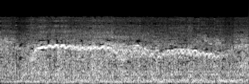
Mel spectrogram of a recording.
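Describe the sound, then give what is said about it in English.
Terrified lead horses of a horse-drawn coach whinny in a loud, drawn-out cry that rises and wavers, set against a dense, rumbling wash of noise that fills the whole moment with no speech. “First he rushed to calm the terrified lead horses so that they in return stilled the panic in their followers.”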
